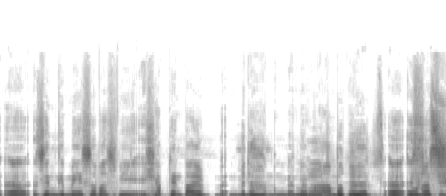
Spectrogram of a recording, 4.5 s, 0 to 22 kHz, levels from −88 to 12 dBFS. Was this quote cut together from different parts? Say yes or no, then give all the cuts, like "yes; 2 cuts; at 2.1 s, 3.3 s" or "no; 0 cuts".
yes; 1 cut; at 2.3 s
